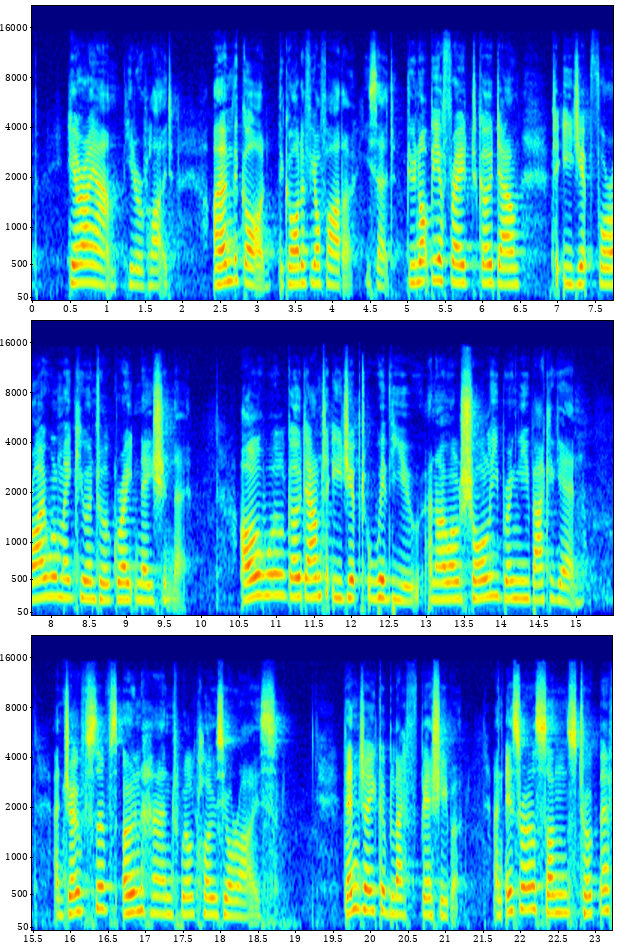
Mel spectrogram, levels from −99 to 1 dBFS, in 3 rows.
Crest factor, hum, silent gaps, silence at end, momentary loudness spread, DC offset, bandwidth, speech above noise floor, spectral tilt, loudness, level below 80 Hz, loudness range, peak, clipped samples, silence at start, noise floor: 20 dB; none; none; 0 s; 12 LU; under 0.1%; 15.5 kHz; 30 dB; -2 dB/octave; -28 LUFS; -64 dBFS; 3 LU; -8 dBFS; under 0.1%; 0.5 s; -58 dBFS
